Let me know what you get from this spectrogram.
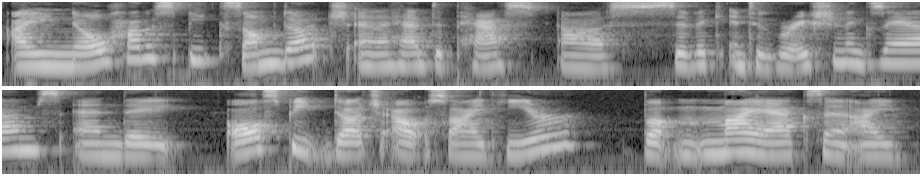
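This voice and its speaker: A woman's voice: medium pitch, measured pace, hardly any pauses, a bit bright. A woman with an American Midwest accent, hosting her channel and chatting at home while she builds, talking easily and thinking aloud. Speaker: channel host. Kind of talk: casual chat while building. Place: home, indoors. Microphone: table microphone.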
